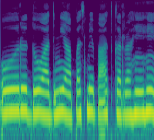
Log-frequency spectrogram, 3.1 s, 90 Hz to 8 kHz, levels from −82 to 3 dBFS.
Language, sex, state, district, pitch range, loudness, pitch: Hindi, female, Bihar, Kaimur, 205-225 Hz, -11 LUFS, 215 Hz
